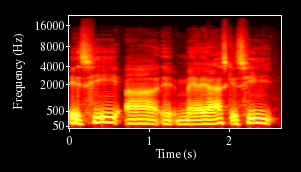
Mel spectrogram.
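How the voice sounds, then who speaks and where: A man hosting a podcast interview who asks gentle questions, often restarting and repeating words. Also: medium pitch, slow. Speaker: podcast host.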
